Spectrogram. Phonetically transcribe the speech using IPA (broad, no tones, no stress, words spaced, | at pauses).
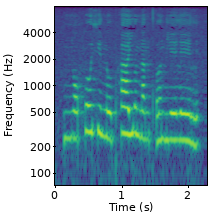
ɲɔ foxʲɯ nopʰaː jɤnantʼɤnjeːl el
